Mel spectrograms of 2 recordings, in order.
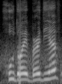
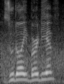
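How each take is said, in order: First: The first name begins with an h sound. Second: The first name begins with a z sound. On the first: The speaker calls it right. "The first one" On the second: The speaker calls it wrong. "Almost true, but my name began with a H"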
